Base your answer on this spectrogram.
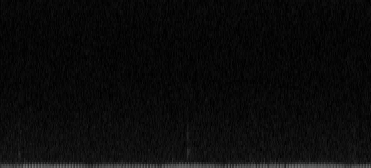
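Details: Low, even purring from a Scottish Fold cat on the first day after a birth with newborn kittens, pulsing in slow waves with slight swells in loudness; quiet room, a faint tick midway.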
